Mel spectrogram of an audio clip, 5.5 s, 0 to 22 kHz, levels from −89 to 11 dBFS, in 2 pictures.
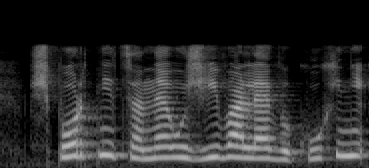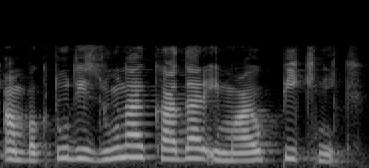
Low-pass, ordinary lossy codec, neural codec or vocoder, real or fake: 7.2 kHz; none; none; real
